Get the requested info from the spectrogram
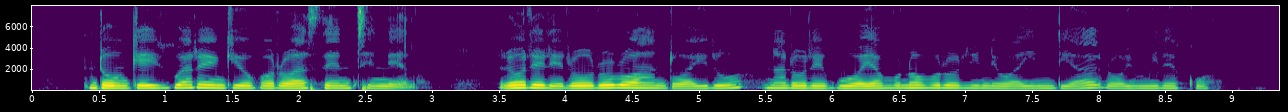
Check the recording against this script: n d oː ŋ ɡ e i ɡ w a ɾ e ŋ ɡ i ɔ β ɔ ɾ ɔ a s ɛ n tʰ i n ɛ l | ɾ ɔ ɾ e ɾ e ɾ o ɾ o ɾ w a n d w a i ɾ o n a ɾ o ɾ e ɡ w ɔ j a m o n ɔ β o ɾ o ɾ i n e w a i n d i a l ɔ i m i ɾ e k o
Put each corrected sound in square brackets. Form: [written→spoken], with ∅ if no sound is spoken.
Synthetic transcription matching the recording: n d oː ŋ ɡ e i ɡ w a ɾ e ŋ ɡ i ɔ β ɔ ɾ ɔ a s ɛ n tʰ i n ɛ l | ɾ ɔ ɾ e ɾ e ɾ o ɾ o ɾ w a n d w a i ɾ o n a ɾ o ɾ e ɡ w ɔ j a m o n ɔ β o ɾ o ɾ i n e w a i n d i a [l→ɾ] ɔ i m i ɾ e k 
